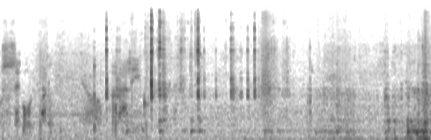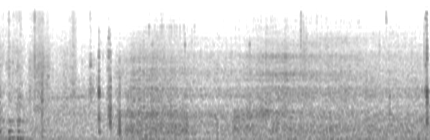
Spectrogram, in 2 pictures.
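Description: Close handling noise: rustling of a jacket and the camera being moved by hand, with a run of sharp clicks and scrapes in the first half, then softer, steadier rustling.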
